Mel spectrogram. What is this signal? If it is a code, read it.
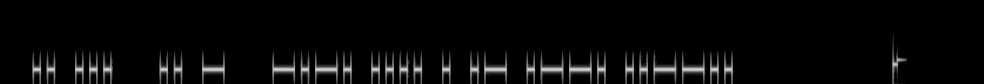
Morse code, heard as a keyed tone, about 17 wpm, 700 Hz. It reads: IS IT CHEAP?
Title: Sentences from Top 1200 Words 17wpm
